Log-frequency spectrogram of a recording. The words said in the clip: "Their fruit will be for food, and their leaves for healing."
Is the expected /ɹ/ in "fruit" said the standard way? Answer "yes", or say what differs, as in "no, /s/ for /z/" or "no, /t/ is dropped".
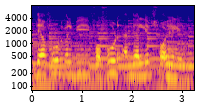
no, /ɹ/ is dropped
